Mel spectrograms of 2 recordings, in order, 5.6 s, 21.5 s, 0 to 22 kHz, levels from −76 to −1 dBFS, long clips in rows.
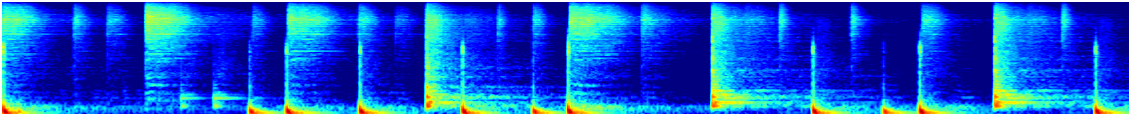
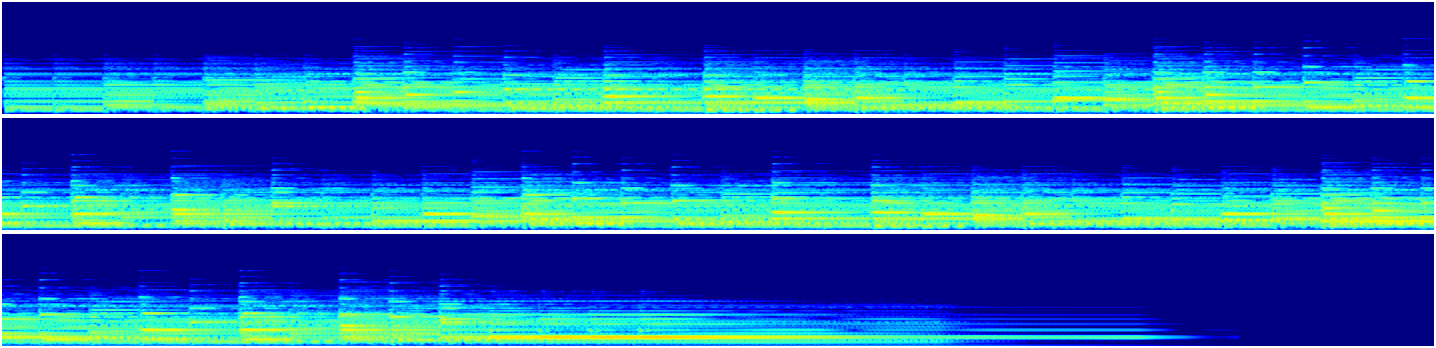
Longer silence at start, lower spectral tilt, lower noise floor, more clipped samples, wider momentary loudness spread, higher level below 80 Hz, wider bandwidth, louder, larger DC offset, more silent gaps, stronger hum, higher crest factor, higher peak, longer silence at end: about the same, 0 s vs 0 s; second, -4.5 dB/octave vs -8.5 dB/octave; second, -41 dBFS vs -55 dBFS; neither; first, 11 LU vs 8 LU; first, -24 dBFS vs -64 dBFS; first, over 20 kHz vs 7.8 kHz; first, -22 LUFS vs -30 LUFS; neither; neither; neither; about the same, 20 dB vs 16 dB; first, 0 dBFS vs -14 dBFS; second, 0 s vs 1.35 s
